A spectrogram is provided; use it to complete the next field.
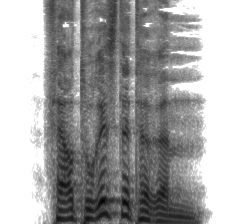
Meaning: strong dative masculine/neuter singular comparative degree of vertouristet
- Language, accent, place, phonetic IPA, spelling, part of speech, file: German, Germany, Berlin, [fɛɐ̯tuˈʁɪstətəʁəm], vertouristeterem, adjective, De-vertouristeterem.ogg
